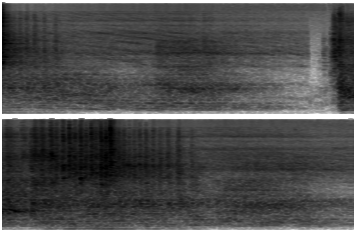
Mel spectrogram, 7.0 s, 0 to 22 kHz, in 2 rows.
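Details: Ford 2N tractor converted to 12 V, with a new coil and a rebuilt carburetor, cranked for the first time: it catches without starting fluid in a short ragged burst, then sags and won't keep running, fuel starvation from a damaged carburetor jet.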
